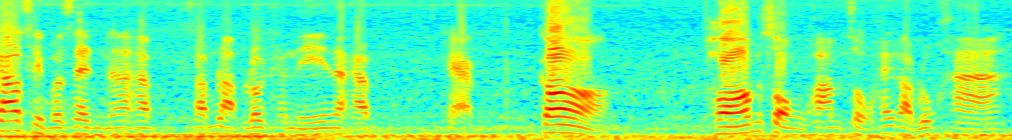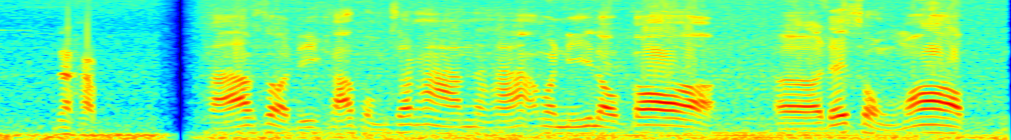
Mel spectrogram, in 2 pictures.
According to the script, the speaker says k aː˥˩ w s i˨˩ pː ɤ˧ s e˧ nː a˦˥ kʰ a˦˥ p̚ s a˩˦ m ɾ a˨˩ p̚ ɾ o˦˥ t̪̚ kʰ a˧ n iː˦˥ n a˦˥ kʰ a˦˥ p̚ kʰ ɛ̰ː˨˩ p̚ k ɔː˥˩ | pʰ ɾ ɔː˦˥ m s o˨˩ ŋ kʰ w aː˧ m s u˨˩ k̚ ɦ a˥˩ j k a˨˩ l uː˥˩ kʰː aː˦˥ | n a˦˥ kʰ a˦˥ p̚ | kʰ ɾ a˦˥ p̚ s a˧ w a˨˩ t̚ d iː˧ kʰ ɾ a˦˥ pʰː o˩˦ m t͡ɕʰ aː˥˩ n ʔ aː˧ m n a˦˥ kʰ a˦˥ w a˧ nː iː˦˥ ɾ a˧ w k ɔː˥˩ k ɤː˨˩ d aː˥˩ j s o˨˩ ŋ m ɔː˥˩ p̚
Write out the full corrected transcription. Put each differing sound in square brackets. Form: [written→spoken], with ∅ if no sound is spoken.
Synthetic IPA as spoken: k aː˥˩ w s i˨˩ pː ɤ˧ s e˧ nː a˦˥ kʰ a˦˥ p̚ s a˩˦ m ɾ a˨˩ p̚ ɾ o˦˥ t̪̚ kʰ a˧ n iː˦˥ n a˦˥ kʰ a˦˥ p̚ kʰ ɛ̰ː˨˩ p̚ k ɔː˥˩ | pʰ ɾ ɔː˦˥ m s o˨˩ ŋ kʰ w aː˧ m s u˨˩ k̚ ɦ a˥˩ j k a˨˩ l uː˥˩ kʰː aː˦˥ | n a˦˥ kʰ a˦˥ p̚ | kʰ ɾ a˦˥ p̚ s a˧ w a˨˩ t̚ d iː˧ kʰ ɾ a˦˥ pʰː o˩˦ m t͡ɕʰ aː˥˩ [n→ŋ] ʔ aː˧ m n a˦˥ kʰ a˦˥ w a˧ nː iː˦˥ ɾ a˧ w k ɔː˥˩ [k→ʔ] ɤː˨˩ d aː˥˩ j s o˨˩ ŋ m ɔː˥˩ p̚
